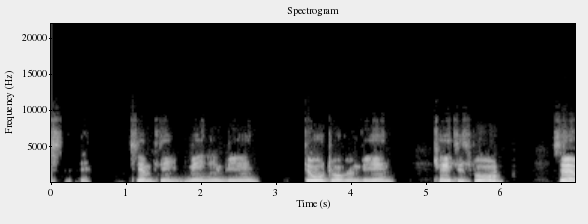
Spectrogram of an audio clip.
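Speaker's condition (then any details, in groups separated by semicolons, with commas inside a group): Cerebral palsy; speech impairment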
